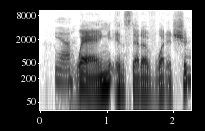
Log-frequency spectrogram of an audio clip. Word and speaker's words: Wang: Um, and also there are many skaters who, for example, um, Luke Wang, who pronounces it Wang instead of what it should be pronounced as, which is Wong.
